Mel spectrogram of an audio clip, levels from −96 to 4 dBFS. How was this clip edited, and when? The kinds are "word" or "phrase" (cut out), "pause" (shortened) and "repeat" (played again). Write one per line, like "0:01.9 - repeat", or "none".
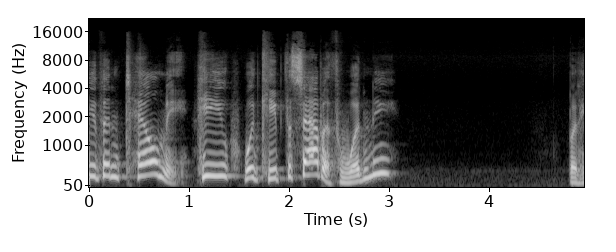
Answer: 0:01.0 - pause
